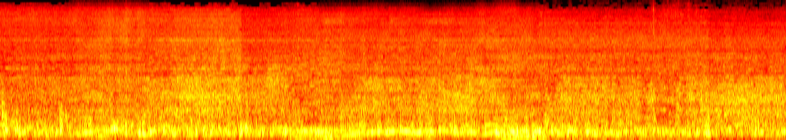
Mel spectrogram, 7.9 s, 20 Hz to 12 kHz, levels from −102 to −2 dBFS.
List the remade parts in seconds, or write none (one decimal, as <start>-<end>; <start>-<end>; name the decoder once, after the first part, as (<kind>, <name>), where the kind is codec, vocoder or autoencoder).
0.7-1.5 (codec, SNAC); 3.2-5.4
